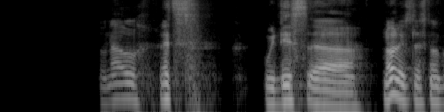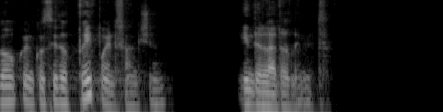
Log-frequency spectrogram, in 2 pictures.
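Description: A man lectures calmly, heard through a microphone.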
